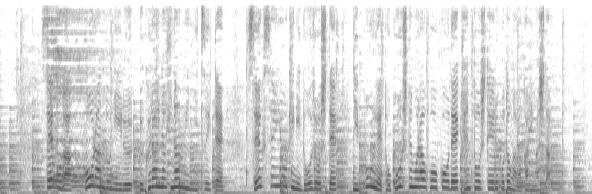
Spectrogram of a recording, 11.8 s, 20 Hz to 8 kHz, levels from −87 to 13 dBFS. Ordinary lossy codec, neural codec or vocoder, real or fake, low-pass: none; codec, 16 kHz, 16 kbps, FreqCodec, larger model; fake; none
